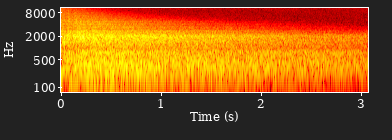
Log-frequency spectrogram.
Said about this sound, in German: Und so klingt der platzende Luftballon in der Hagia Sophia.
